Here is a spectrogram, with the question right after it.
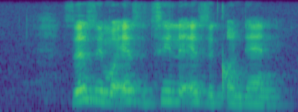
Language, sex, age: Zulu, female, 21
